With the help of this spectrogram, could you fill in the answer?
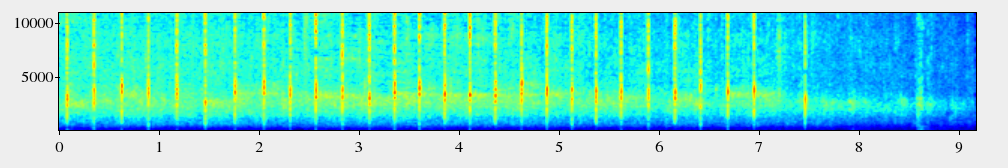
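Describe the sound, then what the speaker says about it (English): Audience applause at a graduation ceremony, a steady run of sharp, evenly spaced claps ringing through a large hall before tapering off, with no talking over it. "join me in giving a round of applause to show our appreciation to these three very special groups of people"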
